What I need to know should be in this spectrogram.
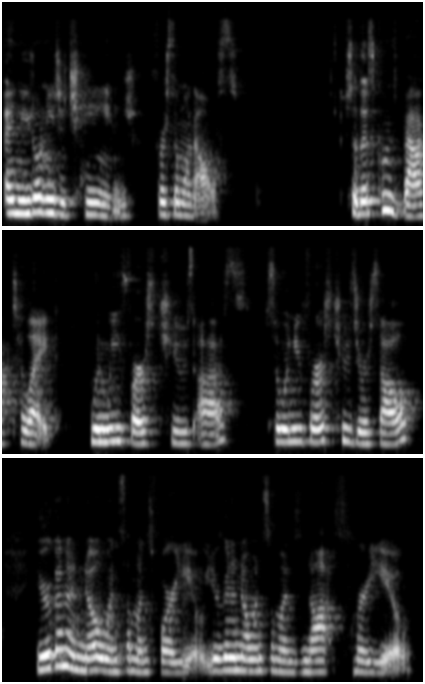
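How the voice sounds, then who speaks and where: A thirtysomething Midwestern woman coaching people on dating talks to her live-stream audience in a relaxed, meandering way full of fillers and repeated phrases. Her middle-pitched voice is steady, unhurried and a little mellow. Her space has a noticeable echo.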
